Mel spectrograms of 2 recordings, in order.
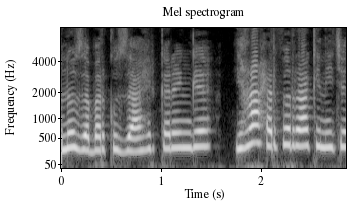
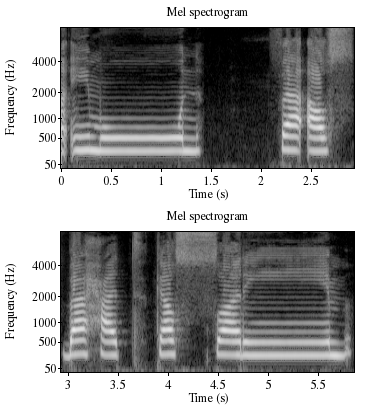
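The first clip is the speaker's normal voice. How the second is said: Quran recitation; much slower than usual. Acted. Teacher reciting the next verse, slow chant.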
